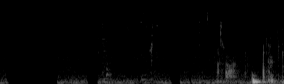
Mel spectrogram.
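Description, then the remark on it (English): Someone takes a trial sip of a sugary, dream-flavored drink, with soft wet mouth and lip sounds broken by brief pauses, ending in a louder gulp or swallow. No one speaks. “So yeah, you're gonna you know do a, a trial sip sure.”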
